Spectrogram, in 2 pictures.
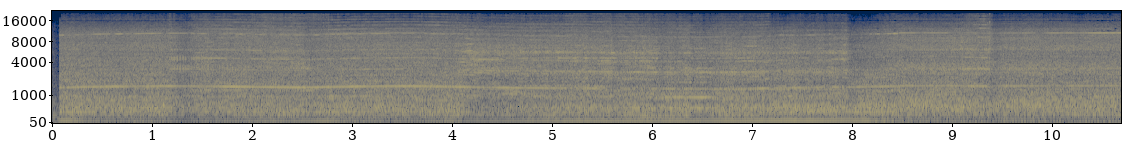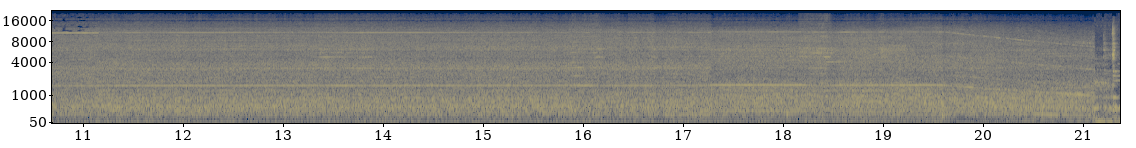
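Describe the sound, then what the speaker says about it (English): A power saw rips thin oak strips with a continuous, steady whine for about twenty seconds. It is loud and close, with the pitch holding nearly constant throughout and no speech. "I have some thinner bits of oak that I'm going to rip into some strips"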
